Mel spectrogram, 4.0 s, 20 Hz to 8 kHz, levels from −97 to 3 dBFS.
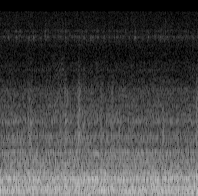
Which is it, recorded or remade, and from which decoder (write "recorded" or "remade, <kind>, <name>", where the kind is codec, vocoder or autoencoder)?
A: recorded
